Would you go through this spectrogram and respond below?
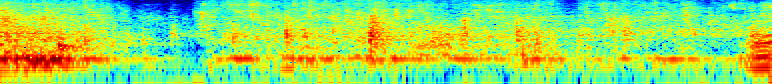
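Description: Water gushes and splashes from a disconnected household pipe near a well connection, a close, fluctuating pour with surging bursts.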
